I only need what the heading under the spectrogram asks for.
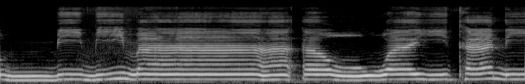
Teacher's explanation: fathah bertemu alif kemudian bertemu hamzah di kata yang berbeda, Teman-teman. Maka ini namanya mad jaiz munfasil. Panjangkan empat harakat ya.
